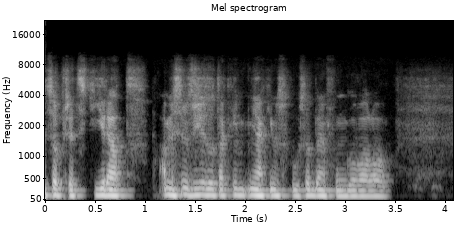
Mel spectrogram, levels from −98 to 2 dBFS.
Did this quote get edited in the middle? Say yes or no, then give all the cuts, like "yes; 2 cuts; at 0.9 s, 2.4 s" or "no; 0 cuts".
yes; 1 cut; at 1.1 s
